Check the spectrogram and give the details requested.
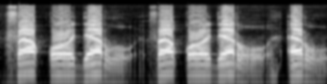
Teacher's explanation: Kemudian pada lafal faqarna di sini ada huruf ro yang sukun didahului dengan fathah maka kita namakan dengan hukum tajwid berupa ro tafkhim yang di mana rnya harus dibaca dengan tebal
